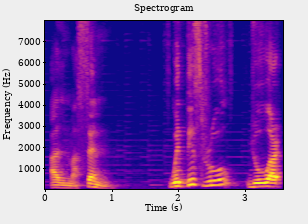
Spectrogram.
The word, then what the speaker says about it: almacén: One last example would be almacén. It finished in the letter N, almacén. But the accent will be located in the last syllable, almacén.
